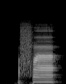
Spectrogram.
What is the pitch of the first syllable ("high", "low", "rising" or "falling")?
high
